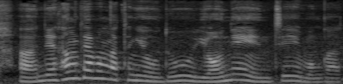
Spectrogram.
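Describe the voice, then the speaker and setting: At a fairly quick pace, a woman speaks in a medium pitch with very wide pitch swings. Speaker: tarot reader. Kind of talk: tarot reading video monologue. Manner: fast; casual, conversational.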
